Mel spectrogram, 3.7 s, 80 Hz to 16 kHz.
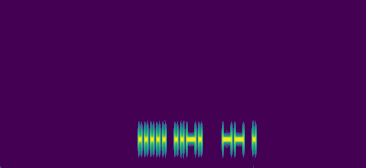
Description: Morse code, heard as a keyed tone, about 40 wpm, 700 Hz. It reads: 5F ME
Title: Field Day Exchanges Encore - 40wpm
